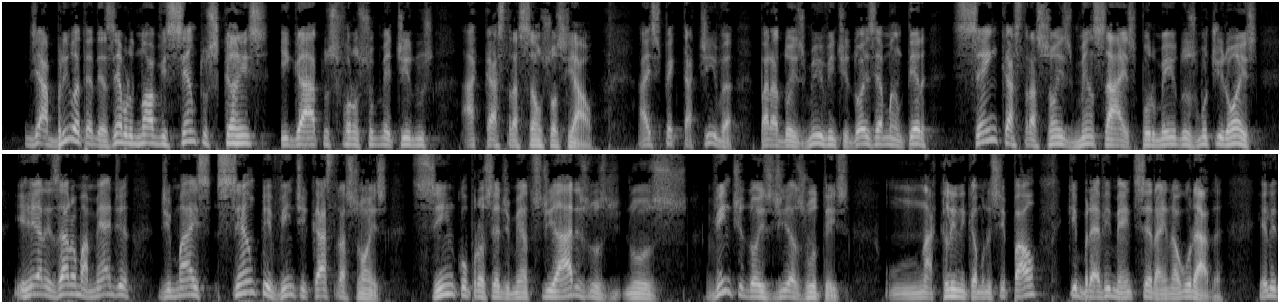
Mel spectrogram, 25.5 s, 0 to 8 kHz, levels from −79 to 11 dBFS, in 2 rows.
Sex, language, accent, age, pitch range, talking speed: male, Portuguese, Brazilian, 60-79, 105-145 Hz, 115 wpm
